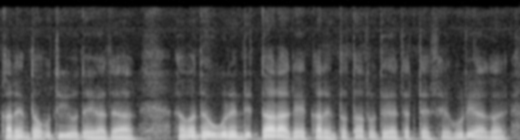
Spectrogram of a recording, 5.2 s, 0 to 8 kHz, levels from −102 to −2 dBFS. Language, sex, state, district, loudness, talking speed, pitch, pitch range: Chakma, male, Tripura, Dhalai, -20 LUFS, 175 wpm, 100 Hz, 95-105 Hz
